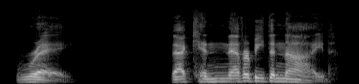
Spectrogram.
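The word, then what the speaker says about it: Rei: No, the name spellings may be different between the original dub and then the redub, but either way, it's still pronounced Ray.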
